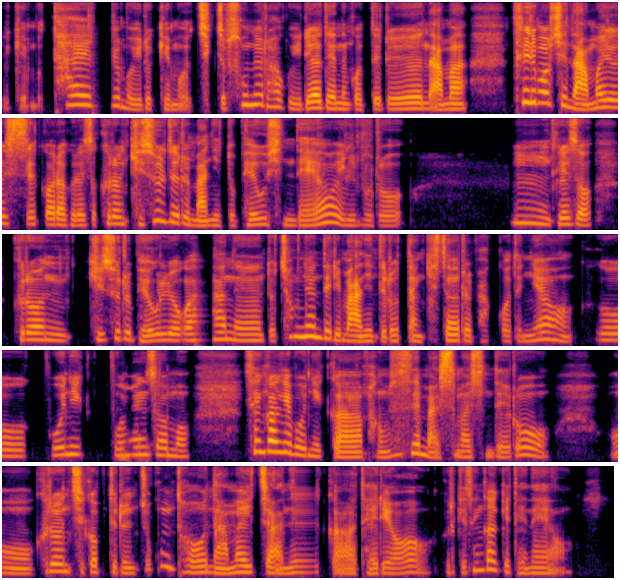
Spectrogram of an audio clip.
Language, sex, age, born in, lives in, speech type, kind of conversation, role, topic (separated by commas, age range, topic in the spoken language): Korean, female, 55-59, South Korea, United States, conversation, unstructured, none, 과학이 우리 삶을 어떻게 바꾸었다고 생각하시나요?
